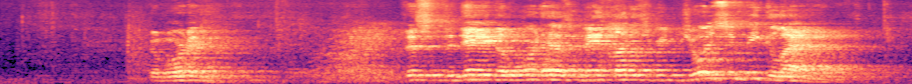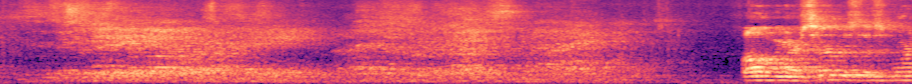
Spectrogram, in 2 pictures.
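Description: An elderly man speaks in a raised, chanting voice in a large echoing hall.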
